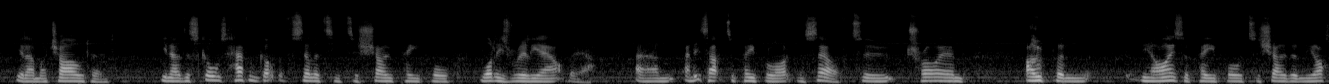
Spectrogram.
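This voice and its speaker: The man's intonation stays fairly even and his pace moderate, with noticeable noise in the background. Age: 60s. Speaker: machine tool industry executive. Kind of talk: casual chat.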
